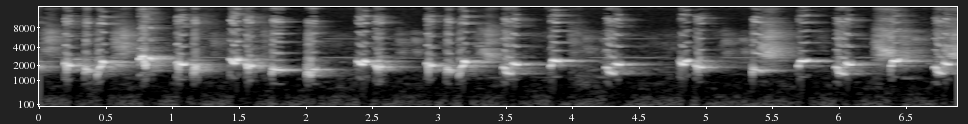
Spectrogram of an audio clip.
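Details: Sooty-headed bulbul singing live in the morning, a loud, melodious song: rapid run of short, liquid whistled notes, each dropping or rising in pitch, delivered in quick bursts about three per second with hardly a pause.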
